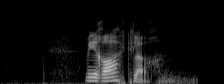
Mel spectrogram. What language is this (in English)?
Norwegian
